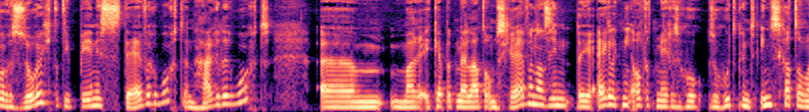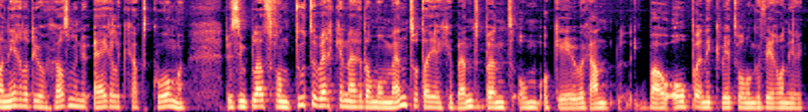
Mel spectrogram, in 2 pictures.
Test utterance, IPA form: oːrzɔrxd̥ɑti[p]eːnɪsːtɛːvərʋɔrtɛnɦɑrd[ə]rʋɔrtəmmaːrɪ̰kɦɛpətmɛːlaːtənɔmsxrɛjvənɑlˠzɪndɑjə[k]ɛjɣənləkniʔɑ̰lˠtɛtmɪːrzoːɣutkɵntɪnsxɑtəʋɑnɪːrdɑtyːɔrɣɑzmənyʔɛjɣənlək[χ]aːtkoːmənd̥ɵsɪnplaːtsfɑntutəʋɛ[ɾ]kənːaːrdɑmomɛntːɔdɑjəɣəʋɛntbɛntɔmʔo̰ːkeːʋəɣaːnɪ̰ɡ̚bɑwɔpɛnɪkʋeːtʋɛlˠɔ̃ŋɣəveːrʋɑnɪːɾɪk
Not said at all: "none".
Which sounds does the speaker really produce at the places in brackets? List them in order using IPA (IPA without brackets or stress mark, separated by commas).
p, ə, ʔ, x, r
